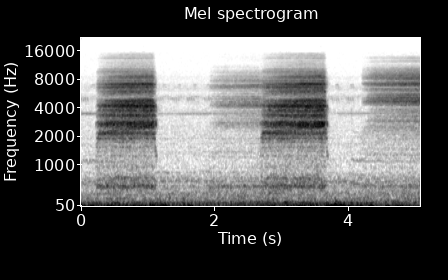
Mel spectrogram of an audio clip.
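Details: Barn owl fledgling, wild, in Israel, taking a delivered rodent from its parents. It makes drawn-out raspy hisses, each about a second long, three in quick succession with a fourth starting, over a low background rumble.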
